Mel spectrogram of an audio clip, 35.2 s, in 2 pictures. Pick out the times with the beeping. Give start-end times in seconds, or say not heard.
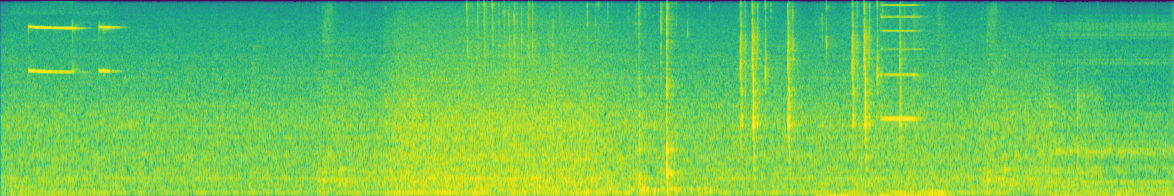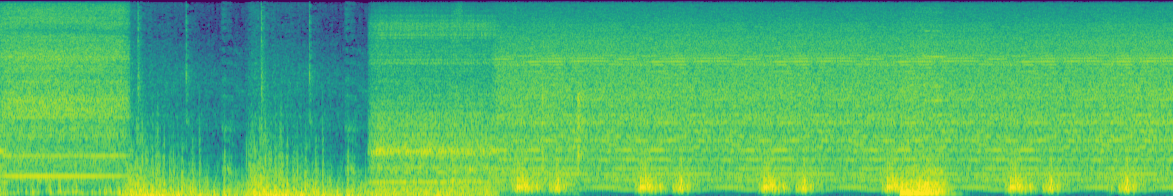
0.2-1.6, 12.2-14.2, 31.1-31.8.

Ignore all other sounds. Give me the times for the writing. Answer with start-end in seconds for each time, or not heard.
4.8-6.2, 14.7-16.6, 24.2-26.3.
